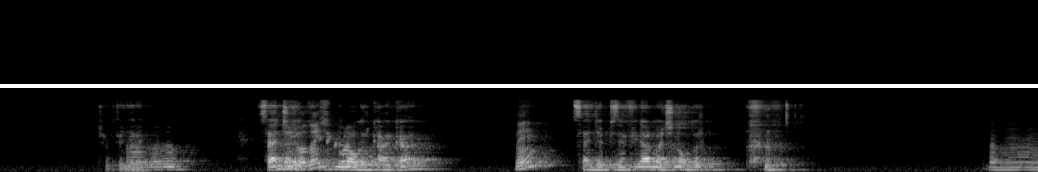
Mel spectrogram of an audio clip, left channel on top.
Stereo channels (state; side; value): silent; left; 61 dB below the other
